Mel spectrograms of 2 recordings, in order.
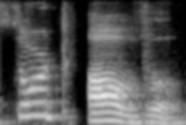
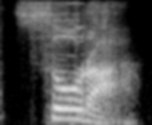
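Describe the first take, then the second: First: Both words are said fully and separately. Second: The words merge into one word, sorta.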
